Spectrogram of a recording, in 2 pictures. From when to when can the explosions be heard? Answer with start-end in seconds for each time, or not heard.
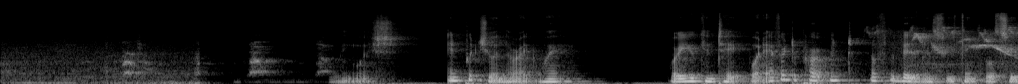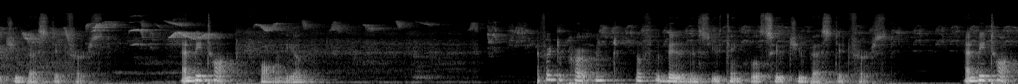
not heard.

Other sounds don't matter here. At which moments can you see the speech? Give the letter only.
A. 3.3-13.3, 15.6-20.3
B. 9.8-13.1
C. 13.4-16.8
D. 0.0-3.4
A.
